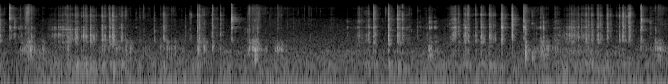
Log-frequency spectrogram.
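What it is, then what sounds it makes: Bar soap being shaved with a blade. A solid purple bar of soap held in the hands is shaved with a small blade, lifting off flakes and curls. The clip is a quiet, close series of crisp, bright scraping cuts and short crackling strokes with brief pauses in between.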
